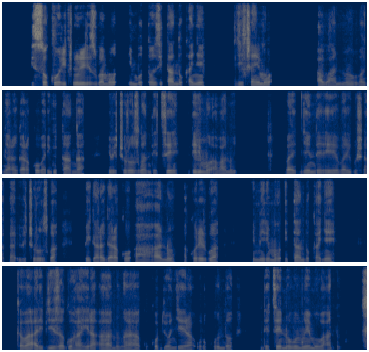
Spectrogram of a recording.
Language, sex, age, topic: Kinyarwanda, male, 18-24, finance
